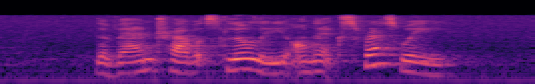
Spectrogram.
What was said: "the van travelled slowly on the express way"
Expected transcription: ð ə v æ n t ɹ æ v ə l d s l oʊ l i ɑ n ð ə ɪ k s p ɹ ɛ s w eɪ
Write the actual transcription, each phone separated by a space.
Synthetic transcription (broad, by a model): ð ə v æ n t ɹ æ v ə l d s l oʊ l i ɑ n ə ɪ k s p ɹ ɛ s w eɪ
